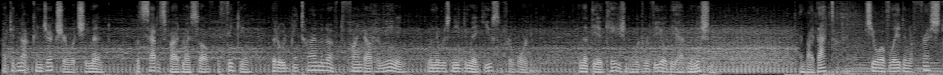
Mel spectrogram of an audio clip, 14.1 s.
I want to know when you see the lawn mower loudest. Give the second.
11 s.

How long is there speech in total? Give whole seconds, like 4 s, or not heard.
13 s.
